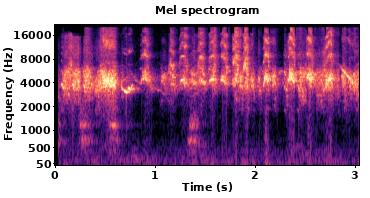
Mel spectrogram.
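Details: Sparrows chirping in a natural setting: a dense, continuous chorus of high, sharp chirps and short twittering notes that overlap with no pauses.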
